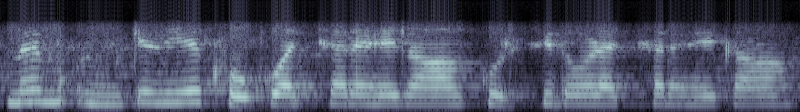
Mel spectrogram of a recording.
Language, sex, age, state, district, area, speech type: Hindi, female, 18-30, Madhya Pradesh, Harda, urban, conversation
